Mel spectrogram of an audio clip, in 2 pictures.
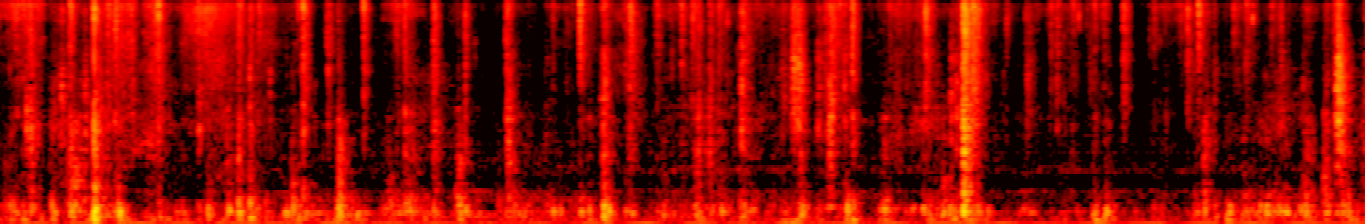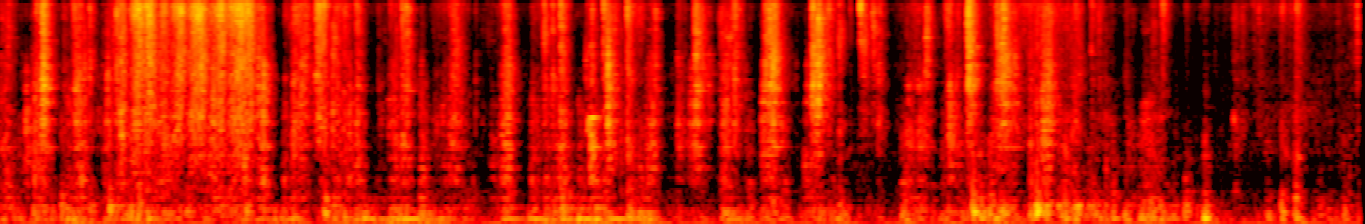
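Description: A puppy playing with a cardboard box and a plush toy on a tile floor: irregular scrapes, taps and cardboard rustling, with small sounds from the dog itself. A burst of rustling comes about halfway through.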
